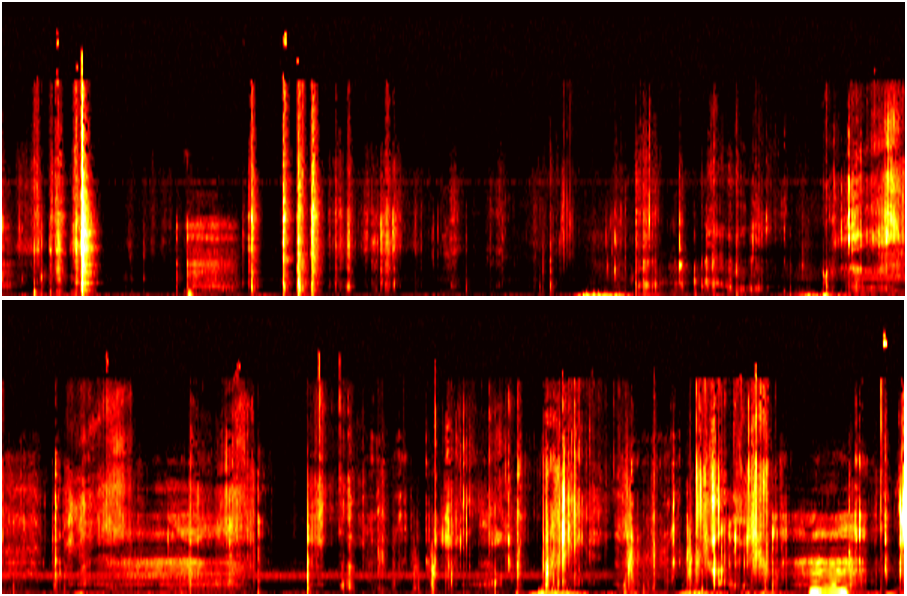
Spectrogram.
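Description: Someone chews and eats marshmallows, making soft, intermittent mouth sounds. Scattered low thumps and smacks are spaced out between quiet gaps.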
